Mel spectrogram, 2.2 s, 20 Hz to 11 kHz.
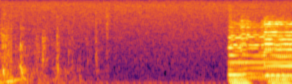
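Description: A sung advertising jingle fades out, then a short near-silent gap, and about 1.7 s in instrumental music starts abruptly: held chords over a repeating bass note.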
